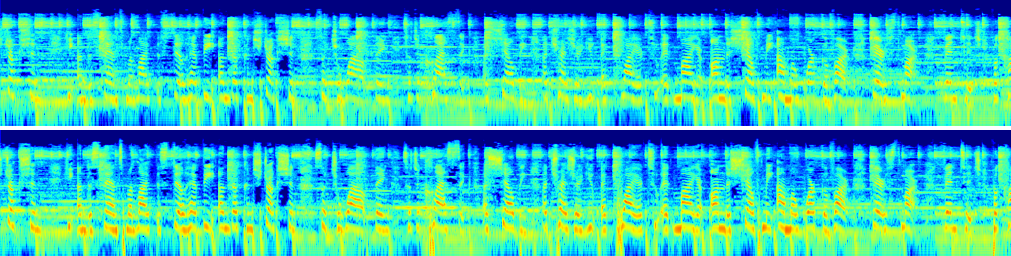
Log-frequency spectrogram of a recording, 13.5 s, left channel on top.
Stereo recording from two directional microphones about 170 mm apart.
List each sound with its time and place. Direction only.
0.1 s speech: 25° right (ahead or behind)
